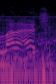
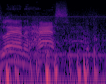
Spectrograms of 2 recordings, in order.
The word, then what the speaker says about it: Lanahatchee: The Lanahatchee. It runs right near here. Yeah, but it's pronounced Lanahassee.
